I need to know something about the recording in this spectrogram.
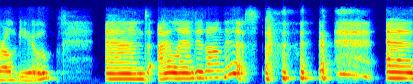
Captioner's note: laughter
